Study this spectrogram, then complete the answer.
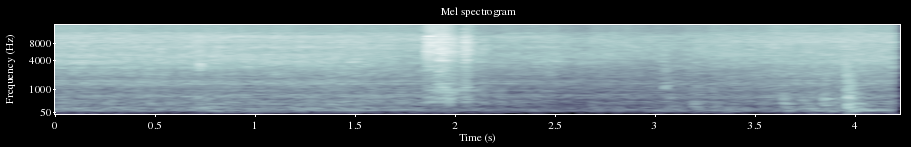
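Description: Water runs from a kitchen sink tap in a steady hiss, punctuated by a few brief clinks and splashes of dishes being handled.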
